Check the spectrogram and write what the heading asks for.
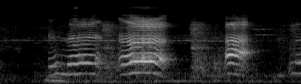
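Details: Infant crying for milk: short, rhythmic, rising wails with brief gaps between cries; hunger cry.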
